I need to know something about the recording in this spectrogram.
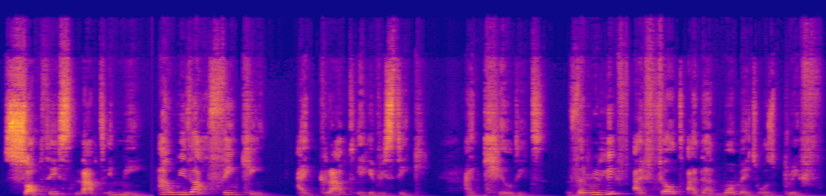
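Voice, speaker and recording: A narrator telling a scripted first-person story in a dramatic, deliberate and expressive way. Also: mid-range voice.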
